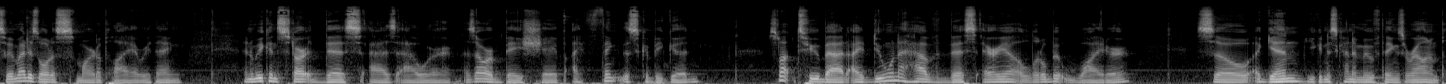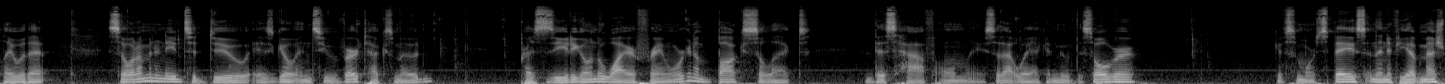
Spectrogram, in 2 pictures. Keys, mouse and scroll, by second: 0.2 q, 1.9 click, 2.5 middle drag, 3.3 middle drag, 4.2-4.6 scroll down 1, 4.6-4.9 middle drag, 5.6 KP_7, 7.4-8.2 middle drag, 12.4 middle click, 13.5-14.0 middle drag, 15.7 g, 16.3 Escape, 16.7 Tab, 18.4 click, 18.8 alt+a, 19.4 z, 21.3 b, 22.2-23.2 drag, 24.5 g, 24.7 x, 25.4 click, 26.3 z, 26.7 middle click, 27.2 middle click, 27.5-28.9 middle drag.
